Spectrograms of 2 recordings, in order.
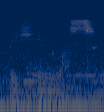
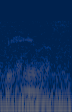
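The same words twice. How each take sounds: First: The word ends with an s sound. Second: The word ends with a th sound. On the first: "there's no th sound in um, in Japanese, so it would just be an s" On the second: "they're trying to say behemoth"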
